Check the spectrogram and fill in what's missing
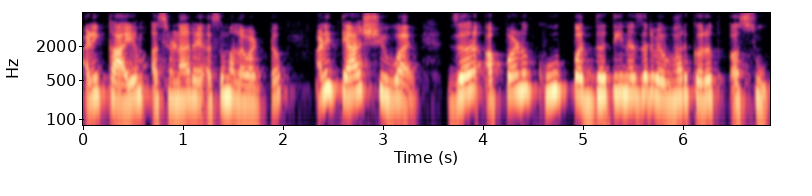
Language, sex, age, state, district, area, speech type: Marathi, female, 30-45, Maharashtra, Kolhapur, urban, spontaneous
